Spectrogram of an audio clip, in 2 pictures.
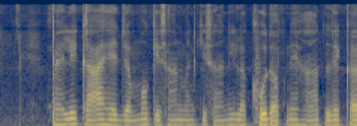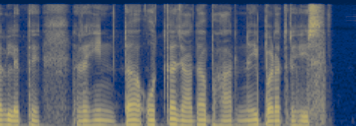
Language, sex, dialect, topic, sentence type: Chhattisgarhi, male, Central, banking, statement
